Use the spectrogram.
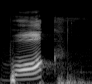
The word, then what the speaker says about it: walk: Walk, talk. So L is silent here.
